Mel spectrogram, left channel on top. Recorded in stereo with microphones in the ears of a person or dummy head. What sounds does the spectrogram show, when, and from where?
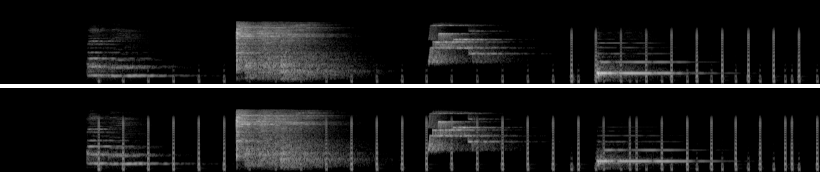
0.9 s a child speaking: 65° right (ahead or behind), 2 m
2.4 s breaking glass: 15° right (ahead or behind), 2 m
4.3 s a ringtone: 50° right (ahead or behind), 1.3 m
6.0 s a piano: 55° left (ahead or behind), 0.8 m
